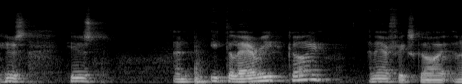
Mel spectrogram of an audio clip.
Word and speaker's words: Italeri: Airfix guy, and another Italeri guy. Now this Italeri, that's the you brand. say Italy in a weird accent. Yeah, you sound Italian when you say it, if you say it correctly.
